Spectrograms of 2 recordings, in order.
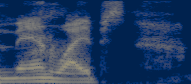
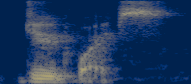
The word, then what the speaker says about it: Dude Wipes: whether you tribute this or not so the man wipes but now that's going to wear say it right then what did I say he said man wipes what is it dude wipes dude why I'm sorry I by the way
